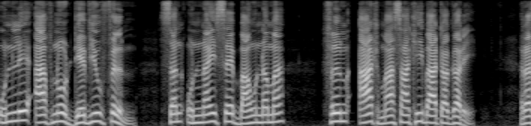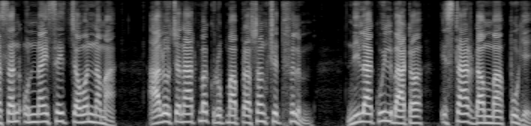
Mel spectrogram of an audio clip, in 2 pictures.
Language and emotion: Nepali, neutral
